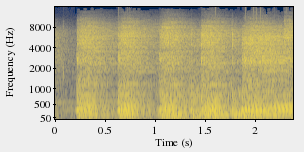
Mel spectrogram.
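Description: Upbeat pop dance music from a stage show, with punchy hits about twice a second over held chords; the music drops out briefly just after the start and comes back in on a hit.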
